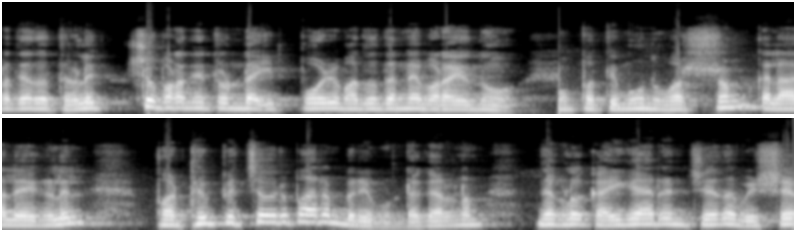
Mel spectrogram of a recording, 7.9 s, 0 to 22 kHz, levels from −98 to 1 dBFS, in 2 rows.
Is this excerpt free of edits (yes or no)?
no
